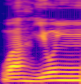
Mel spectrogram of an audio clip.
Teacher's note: Wahyun, setiap tanwin menghadapi ya maka tekan, dengungkan, hilangkan tanwinnya. Wahyun tekan dan dengungkan, artinya suara masuk ke pangkal hidung.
